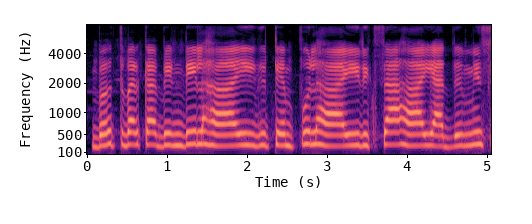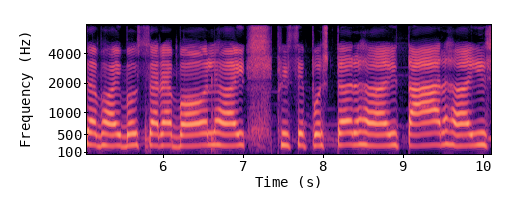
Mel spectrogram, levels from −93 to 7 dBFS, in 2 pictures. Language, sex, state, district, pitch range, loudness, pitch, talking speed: Bajjika, female, Bihar, Vaishali, 250-270 Hz, -17 LUFS, 260 Hz, 135 wpm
